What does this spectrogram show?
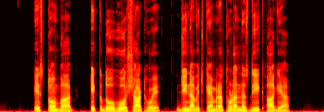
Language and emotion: Punjabi, neutral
